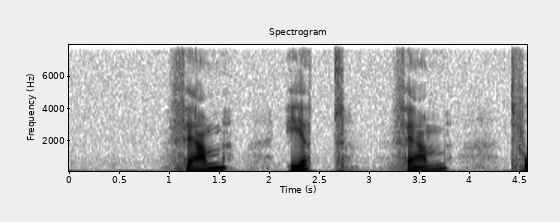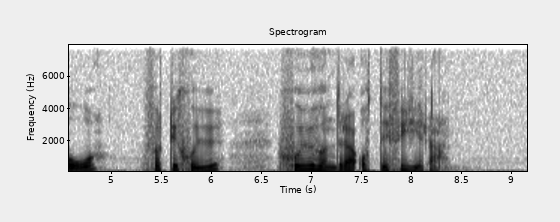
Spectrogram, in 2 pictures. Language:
Swedish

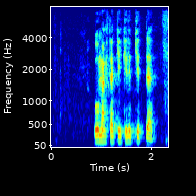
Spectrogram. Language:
Uzbek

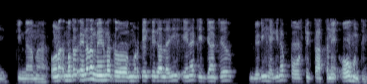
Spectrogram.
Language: Punjabi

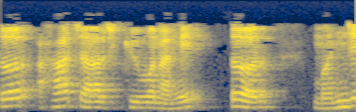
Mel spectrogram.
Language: Marathi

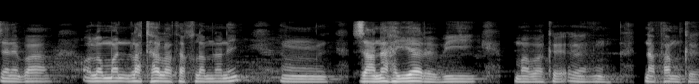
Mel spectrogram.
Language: Bodo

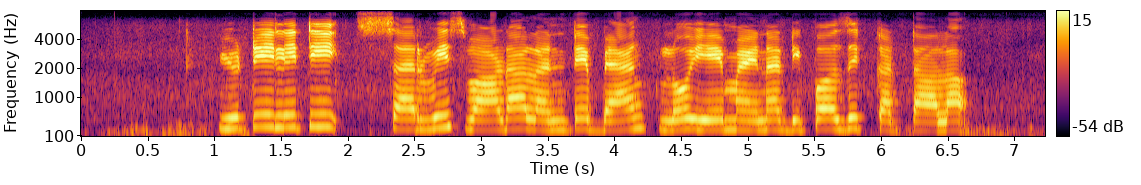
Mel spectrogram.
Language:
Telugu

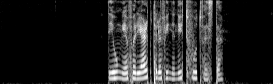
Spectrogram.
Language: Norwegian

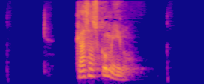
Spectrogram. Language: Galician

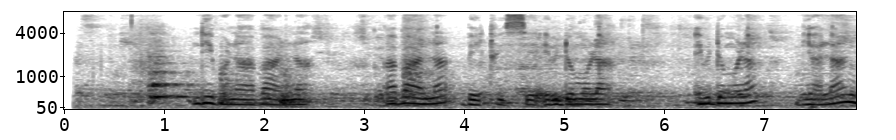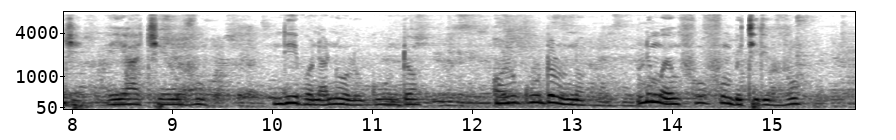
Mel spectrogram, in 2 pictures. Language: Soga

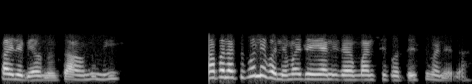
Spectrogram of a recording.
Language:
Nepali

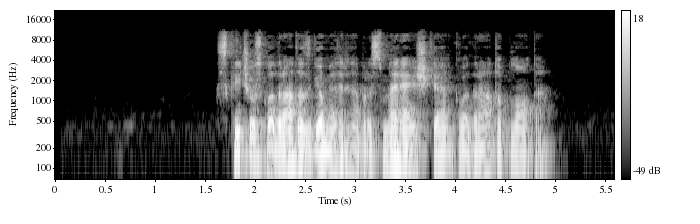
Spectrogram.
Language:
Lithuanian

